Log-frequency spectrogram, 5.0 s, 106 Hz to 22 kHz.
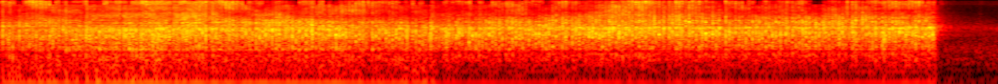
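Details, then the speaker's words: Free Miller Thunderbolt 225 stick welder, first-time user, run at full bore (maximum amperage). Loud steady crackling sizzle like frying bacon with a faint hum, cutting off clean: normal arc. "I put some amperage to that. That was full bore. That's all this thing's got."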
